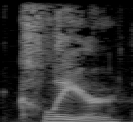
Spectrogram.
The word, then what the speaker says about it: Xlear: So let's remind our listeners where CLEAR, that's spelled X-L-E-A-R, paradoxically, it's X-L-E-A-R, nasal and sinus and spry dental products from CLEAR, Inc.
